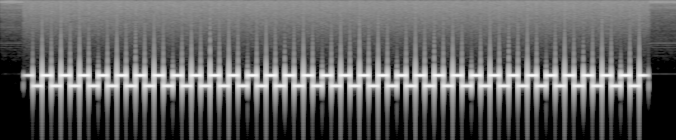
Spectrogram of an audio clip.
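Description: Two steady pure tones, one slightly higher than the other, switch back and forth very rapidly in a continuous, even trill lasting several seconds, with no voices present.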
